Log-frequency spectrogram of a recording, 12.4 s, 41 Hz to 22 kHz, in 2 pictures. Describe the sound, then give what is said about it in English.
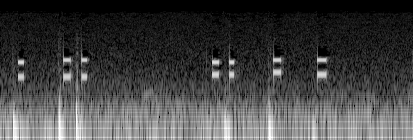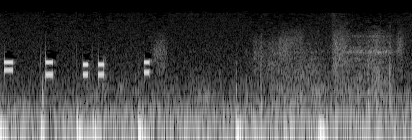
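Faint telephone keypad tones dial a number on a prepaid calling line. Many short beeps come in uneven clusters with pauses between them, followed by a few seconds of low line noise. “Please enter the telephone number you wish to dial now, or press star 0.”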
